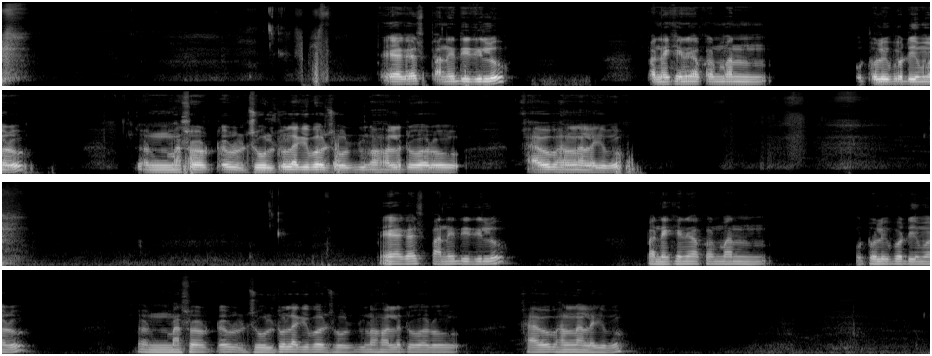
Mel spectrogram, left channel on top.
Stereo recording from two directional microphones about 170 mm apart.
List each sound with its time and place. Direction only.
3.8 s speech: 50° left (ahead or behind)
6.1 s speech: 55° left (ahead or behind)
